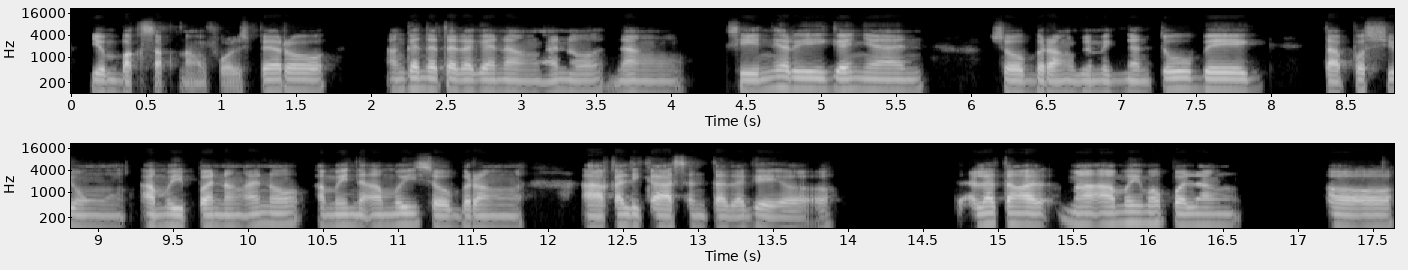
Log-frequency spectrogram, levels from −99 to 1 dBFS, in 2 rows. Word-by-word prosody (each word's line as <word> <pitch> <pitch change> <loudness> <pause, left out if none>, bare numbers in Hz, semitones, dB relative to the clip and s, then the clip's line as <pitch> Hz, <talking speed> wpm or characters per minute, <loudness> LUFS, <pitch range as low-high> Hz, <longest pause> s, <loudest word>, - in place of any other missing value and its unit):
yung 120 0 +1
bagsak - - 0
ng - - -9
falls. - - -8
Pero 125 0 0 0.4
ang 130 0 -6
ganda 135 -1 +2
talaga 125 -1 +2
ng 120 -2 -3
ano 115 +1 -5
ng 115 0 -1 0.5
scenery 135 +2 0
ganyan, 130 -1 0 0.4
sobrang 115 0 0
lamig 115 0 -6
ng 115 -1 -4
tubig, 135 -1 +2 0.4
tapos - - +1 0.2
yung 120 -1 -7 0.2
amoy 120 0 +2
pa 125 - +4
ng 120 0 -1
ano, 135 +1 -2
amoy 125 0 +1
na 120 -1 0
amoy 130 +2 -2
sobrang, 115 -1 -1 0.5
ah, 110 0 +6
kalikasan 125 -1 +2
talaga, 110 +1 -1
eh, 110 -2 +1
oo. 105 - -5 1.0
Halatang 140 +1 +4
al 135 -1 +7 0.2
maamoy 140 0 +4
mo 145 0 -1
pa 135 - +2
lang 130 0 -3 0.6
Oo. 120 -1 +2
125 Hz, 135 wpm, -26 LUFS, 115-130 Hz, 1.0 s, al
